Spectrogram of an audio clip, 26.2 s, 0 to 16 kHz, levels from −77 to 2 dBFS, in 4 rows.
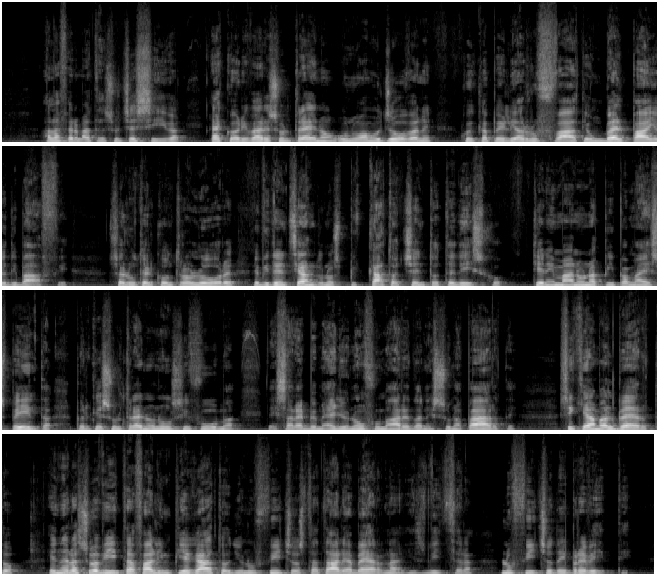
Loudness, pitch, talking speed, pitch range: -22 LUFS, 135 Hz, 160 wpm, 120-165 Hz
